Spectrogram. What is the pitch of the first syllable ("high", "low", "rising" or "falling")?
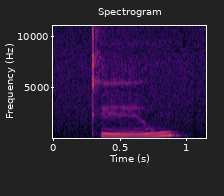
rising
